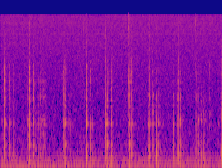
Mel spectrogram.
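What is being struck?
Painted wooden heart plaque.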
